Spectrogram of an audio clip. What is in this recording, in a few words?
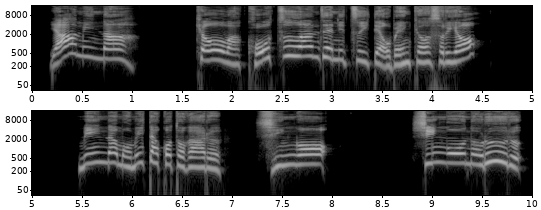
female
